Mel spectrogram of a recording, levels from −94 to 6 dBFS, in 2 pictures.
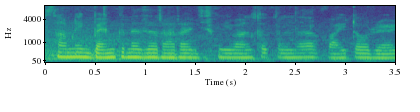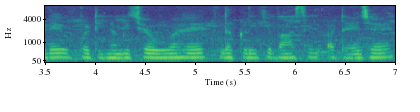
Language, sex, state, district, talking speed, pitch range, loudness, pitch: Hindi, male, Chhattisgarh, Raipur, 225 wpm, 170-180 Hz, -20 LUFS, 175 Hz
